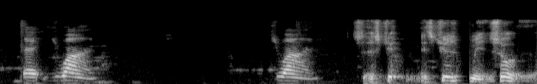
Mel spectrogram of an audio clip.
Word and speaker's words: Yuan: Yan um the uh the Chinese say something different than the English but that is how we pronounce it in English the Yuan Jan excuse me so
